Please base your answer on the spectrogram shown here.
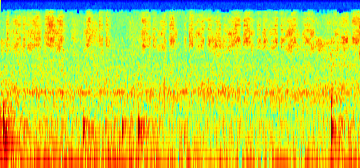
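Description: Chalk or pen scratches out a worked circumference problem on a board or paper, with short, scraping strokes and occasional taps over a low, steady room hum.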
